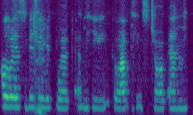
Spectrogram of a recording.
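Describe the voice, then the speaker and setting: High-voiced woman. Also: little pitch movement, slow pace, crowd noise, poor audio. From Papua New Guinea. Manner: warm and grateful, with frequent fillers. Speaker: guest, business owner. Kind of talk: interview answers. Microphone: video call.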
